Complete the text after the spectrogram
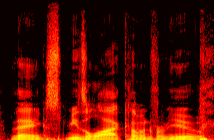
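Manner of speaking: normal talking voice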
